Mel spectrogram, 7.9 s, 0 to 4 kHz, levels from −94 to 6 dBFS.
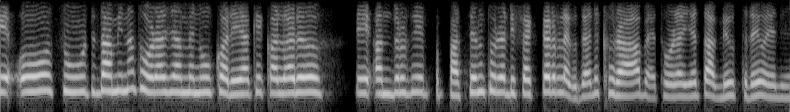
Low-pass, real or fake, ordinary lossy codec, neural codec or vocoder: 3.6 kHz; fake; Opus, 24 kbps; codec, 16 kHz in and 24 kHz out, 0.9 kbps, LongCat-Audio-Codec, fine tuned four codebook decoder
